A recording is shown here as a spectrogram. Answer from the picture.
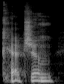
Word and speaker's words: Ketchum: These include gold record certified Hal Ketchum. Did I pronounce that right?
